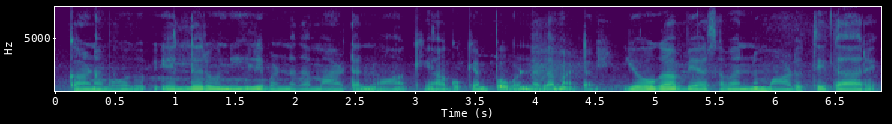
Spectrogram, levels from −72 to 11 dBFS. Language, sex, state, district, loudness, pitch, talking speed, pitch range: Kannada, female, Karnataka, Raichur, -20 LUFS, 145 Hz, 130 wpm, 130-155 Hz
